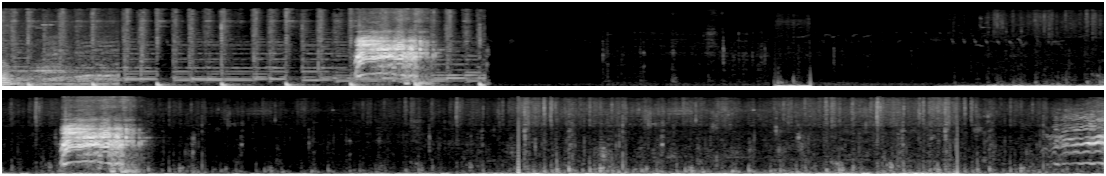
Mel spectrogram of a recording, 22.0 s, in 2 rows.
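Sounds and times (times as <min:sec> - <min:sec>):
horse neighing: 0:03.5 - 0:04.4, 0:11.6 - 0:12.6, 0:21.4 - 0:22.0.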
